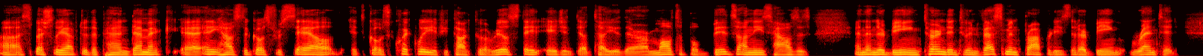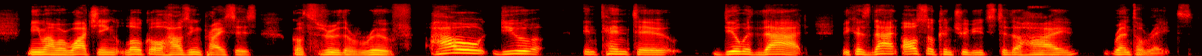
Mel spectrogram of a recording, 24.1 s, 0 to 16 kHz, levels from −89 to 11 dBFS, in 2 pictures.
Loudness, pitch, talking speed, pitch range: -27 LUFS, 130 Hz, 180 wpm, 120-145 Hz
